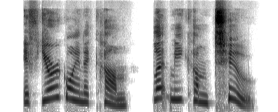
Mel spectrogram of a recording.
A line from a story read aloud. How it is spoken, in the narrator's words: she begged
